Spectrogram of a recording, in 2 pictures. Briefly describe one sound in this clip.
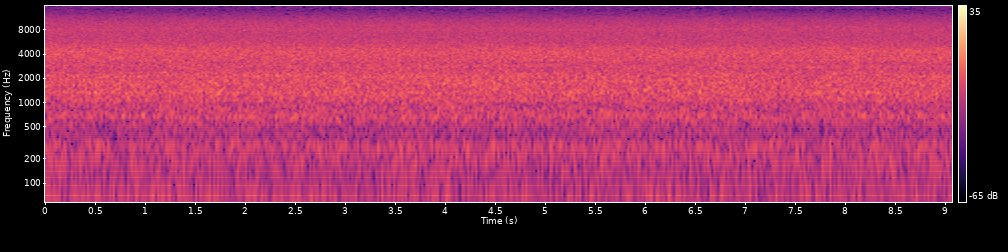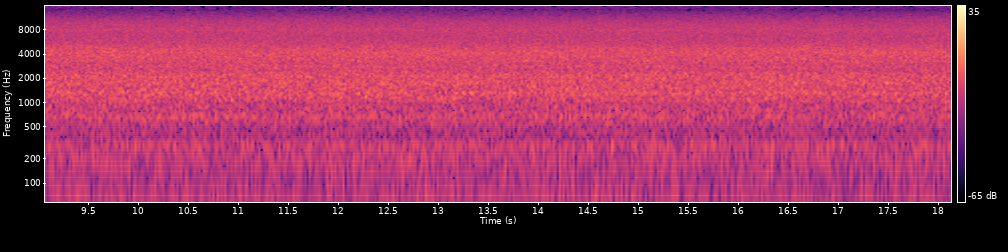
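A tram rumbles steadily along the rails at speed.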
